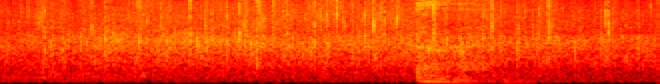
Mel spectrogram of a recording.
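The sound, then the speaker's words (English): An audience in the chapel at Cross Point applauds people who arrived there within the last four or five years, with many hands clapping together in a dense, steady patter that holds at an even level for several seconds, plus a brief low thump partway through. “You can clap for them, they'd like that.”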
